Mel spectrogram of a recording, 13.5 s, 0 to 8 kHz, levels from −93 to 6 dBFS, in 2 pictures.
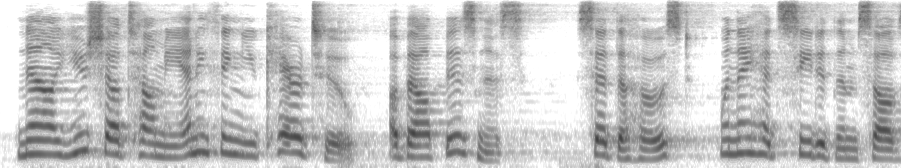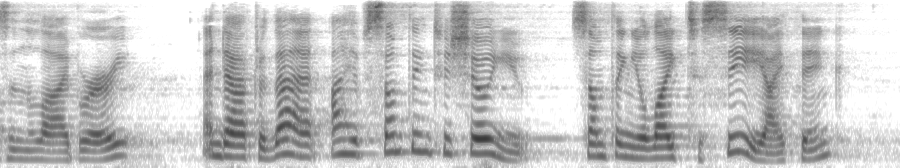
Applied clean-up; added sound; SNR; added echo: neural separator model SepFormer DNS4.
